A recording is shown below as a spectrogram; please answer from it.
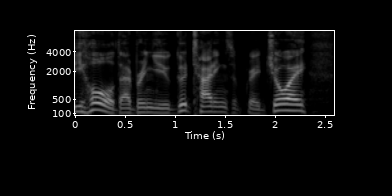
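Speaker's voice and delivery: plain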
